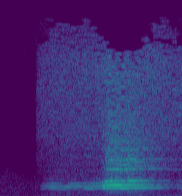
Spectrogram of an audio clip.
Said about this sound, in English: What's happening outside? They're getting up steam on the engine. Does that mean the line is clear?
